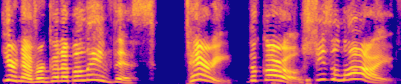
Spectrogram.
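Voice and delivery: high, loud breaking-news cry; excited shout. Acted. Captain bursting in with news of the girl, shouting excitedly. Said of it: "And he shouts".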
